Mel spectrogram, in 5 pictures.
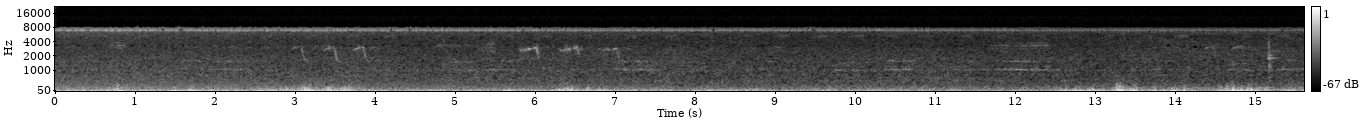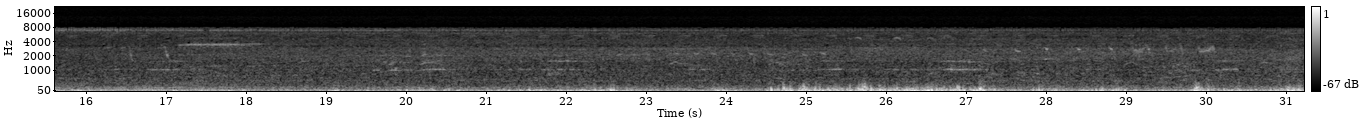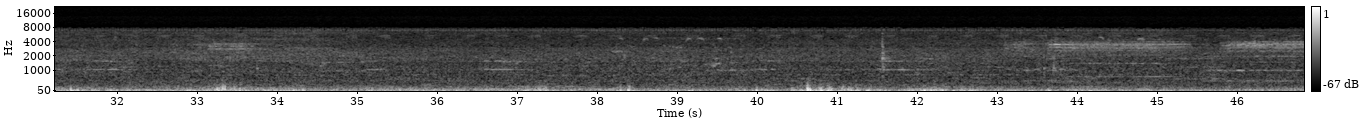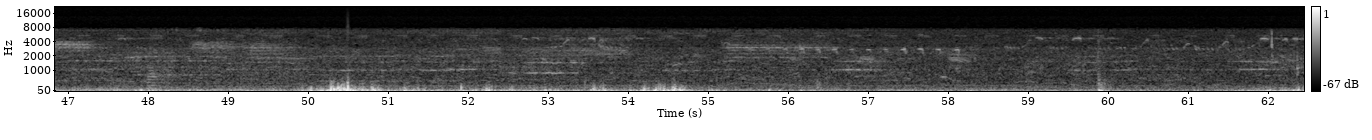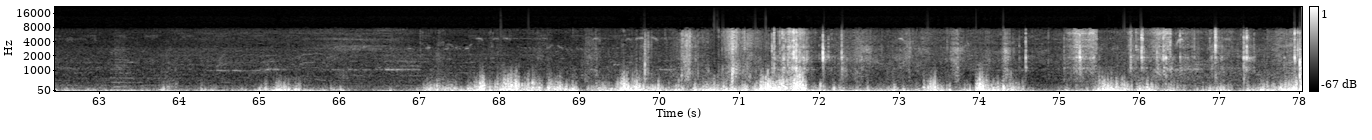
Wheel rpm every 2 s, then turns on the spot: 0, 0, 0, 0, 0, 0, 0, 0, 0, 0, 0, 0, 0, 0, 0, 0, 0, 0, 0, 0, 0, 0, 0, 0, 0, 0, 0, 0, 0, 0, 0, 0, 0, 0, 0, 0, 0, 0, 0.
none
